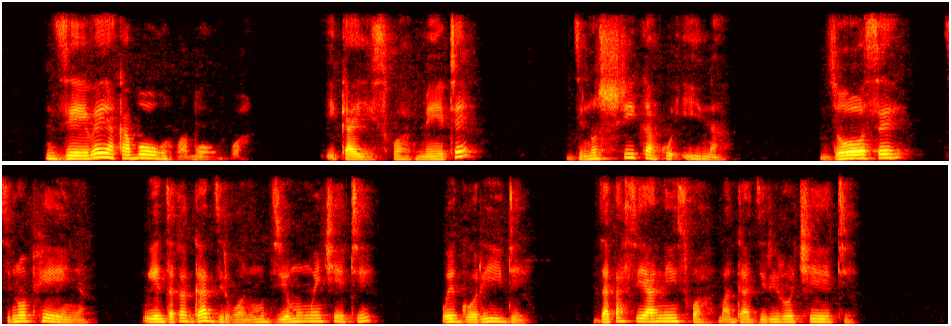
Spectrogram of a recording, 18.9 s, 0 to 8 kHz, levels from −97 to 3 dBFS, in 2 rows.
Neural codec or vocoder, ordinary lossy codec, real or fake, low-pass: none; AAC, 48 kbps; real; 7.2 kHz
